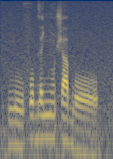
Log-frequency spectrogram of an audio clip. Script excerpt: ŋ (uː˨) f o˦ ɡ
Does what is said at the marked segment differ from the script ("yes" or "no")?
no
